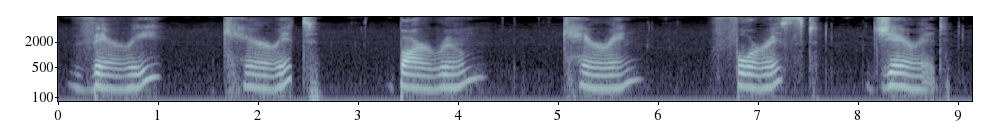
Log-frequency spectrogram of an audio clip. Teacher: r first blends with the preceding vowel and then leads into the next vowel sound like a consonant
